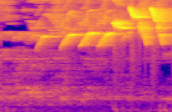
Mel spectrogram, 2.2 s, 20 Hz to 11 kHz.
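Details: Double-collared seedeater song recorded on 4 October 2023, a Wednesday: loud, quick series of sharp rising whistled notes, four or five in a row, then a burst of higher, tighter notes, with faint low rumbling behind.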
